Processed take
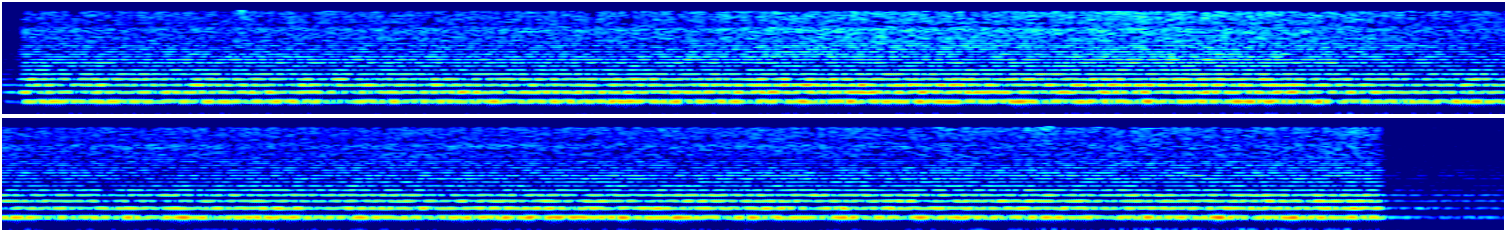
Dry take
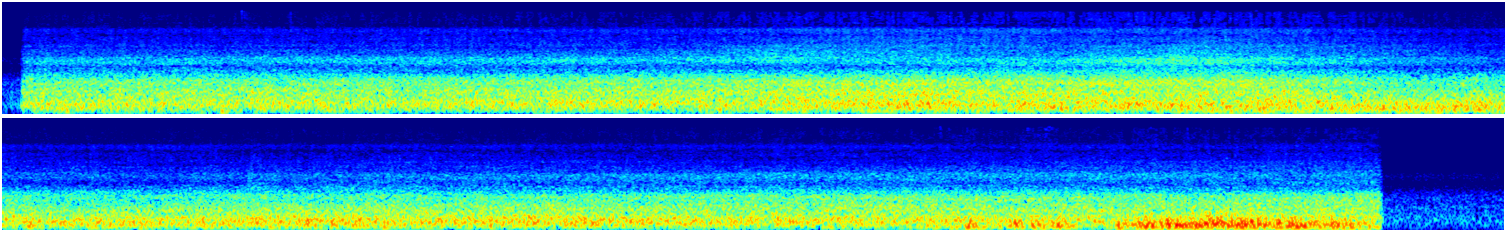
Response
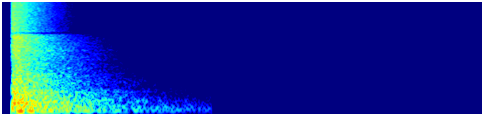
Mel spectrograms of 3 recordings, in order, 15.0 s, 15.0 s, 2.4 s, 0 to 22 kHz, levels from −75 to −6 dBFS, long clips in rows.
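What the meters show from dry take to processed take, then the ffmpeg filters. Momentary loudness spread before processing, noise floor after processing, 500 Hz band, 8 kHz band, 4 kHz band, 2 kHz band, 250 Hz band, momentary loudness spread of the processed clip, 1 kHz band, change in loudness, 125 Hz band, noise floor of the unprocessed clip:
6 LU, -38 dBFS, -3.5 dB, +7.0 dB, +0.5 dB, -3.5 dB, -6.5 dB, 6 LU, -2.0 dB, -4.0 dB, under -40 dB, -30 dBFS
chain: -af "aemphasis=mode=production:type=bsi,afftfilt=real='re*4*eq(mod(b,16),0)':imag='im*4*eq(mod(b,16),0)':win_size=2048:overlap=0.75"

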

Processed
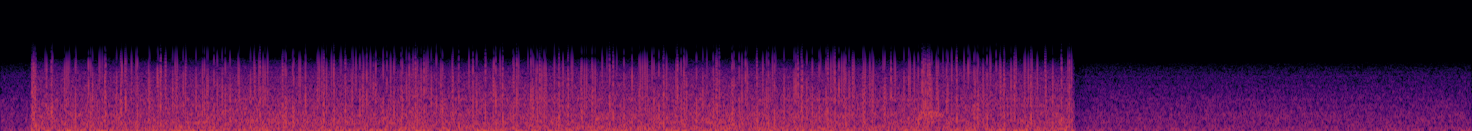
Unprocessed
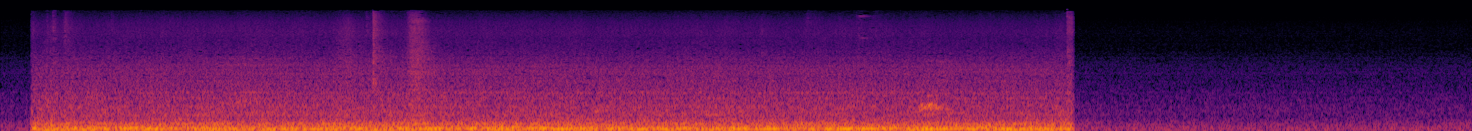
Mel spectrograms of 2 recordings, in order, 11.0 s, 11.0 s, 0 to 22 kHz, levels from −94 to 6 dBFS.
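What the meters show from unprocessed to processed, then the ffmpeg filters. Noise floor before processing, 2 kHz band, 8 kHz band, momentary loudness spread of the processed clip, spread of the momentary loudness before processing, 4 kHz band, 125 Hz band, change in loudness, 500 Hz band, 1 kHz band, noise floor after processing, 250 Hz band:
-50 dBFS, -1.0 dB, under -35 dB, 14 LU, 3 LU, -8.0 dB, -20.0 dB, -13.5 dB, -4.0 dB, -3.5 dB, -53 dBFS, -12.0 dB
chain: -filter_complex "[0:a]acrossover=split=150 2200:gain=0.158 1 0.0708[s0][s1][s2];[s0][s1][s2]amix=inputs=3:normalize=0,acrossover=split=710|1500[s3][s4][s5];[s3]acompressor=threshold=0.0112:ratio=4[s6];[s4]acompressor=threshold=0.00178:ratio=4[s7];[s5]acompressor=threshold=0.00158:ratio=4[s8];[s6][s7][s8]amix=inputs=3:normalize=0,aresample=16000,aeval=exprs='(mod(42.2*val(0)+1,2)-1)/42.2':c=same,aresample=44100,highpass=f=240:t=q:w=0.5412,highpass=f=240:t=q:w=1.307,lowpass=f=3100:t=q:w=0.5176,lowpass=f=3100:t=q:w=0.7071,lowpass=f=3100:t=q:w=1.932,afreqshift=-230,volume=1.88"

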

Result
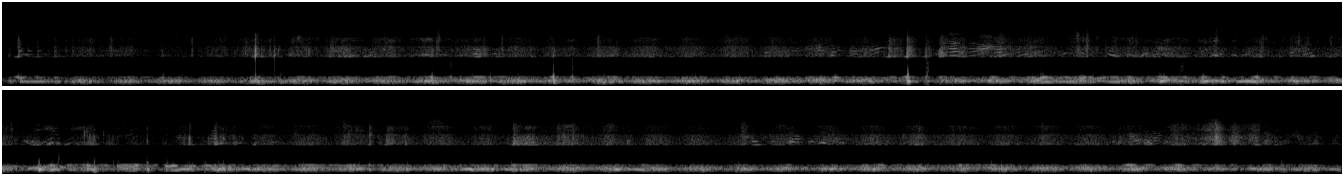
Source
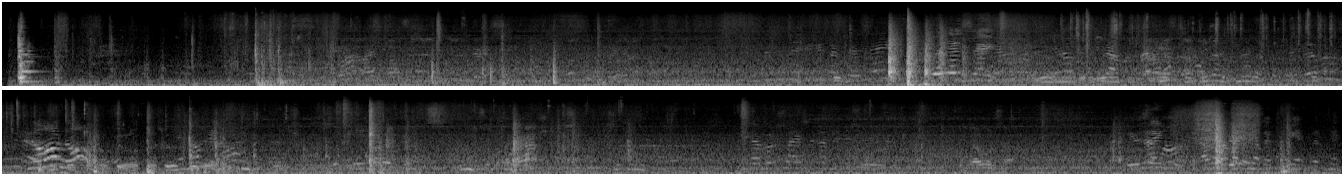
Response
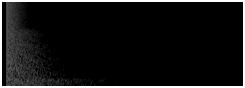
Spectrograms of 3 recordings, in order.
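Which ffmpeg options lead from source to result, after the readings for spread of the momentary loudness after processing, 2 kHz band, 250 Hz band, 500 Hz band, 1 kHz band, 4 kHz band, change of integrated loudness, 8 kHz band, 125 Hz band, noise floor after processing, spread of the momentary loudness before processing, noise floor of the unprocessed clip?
6 LU, -10.0 dB, -1.5 dB, -13.5 dB, under -40 dB, -15.0 dB, -8.5 dB, under -30 dB, -16.0 dB, -49 dBFS, 14 LU, -40 dBFS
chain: -filter_complex "[0:a]afftfilt=real='re*(1-between(b*sr/4096,440,1500))':imag='im*(1-between(b*sr/4096,440,1500))':win_size=4096:overlap=0.75,acompressor=threshold=0.0158:ratio=5,tremolo=f=2.3:d=0.72,highpass=f=220:w=0.5412,highpass=f=220:w=1.3066,equalizer=f=230:t=q:w=4:g=8,equalizer=f=370:t=q:w=4:g=-7,equalizer=f=550:t=q:w=4:g=7,equalizer=f=1100:t=q:w=4:g=-5,equalizer=f=1800:t=q:w=4:g=-4,equalizer=f=2700:t=q:w=4:g=-10,lowpass=f=3000:w=0.5412,lowpass=f=3000:w=1.3066,asplit=2[s0][s1];[s1]adelay=190,highpass=300,lowpass=3400,asoftclip=type=hard:threshold=0.0133,volume=0.355[s2];[s0][s2]amix=inputs=2:normalize=0,volume=2.11"

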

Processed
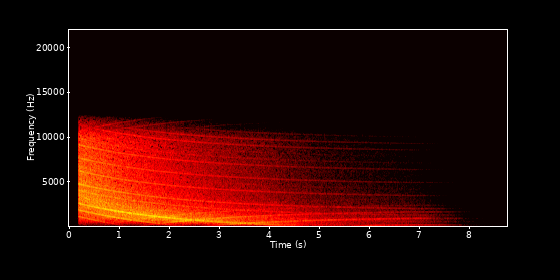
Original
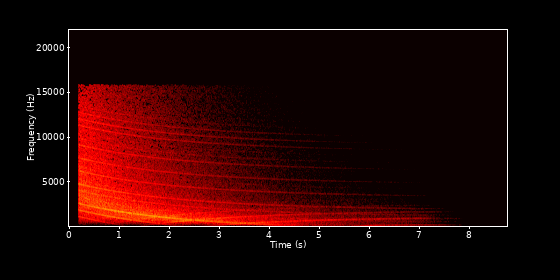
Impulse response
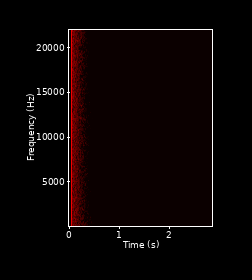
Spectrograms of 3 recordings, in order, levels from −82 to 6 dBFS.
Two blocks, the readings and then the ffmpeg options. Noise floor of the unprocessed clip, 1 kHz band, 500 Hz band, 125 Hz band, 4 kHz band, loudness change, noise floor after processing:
under -85 dBFS, +9.5 dB, +9.5 dB, +8.0 dB, +9.5 dB, +9.5 dB, -79 dBFS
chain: -filter_complex "[0:a]bandreject=f=314.1:t=h:w=4,bandreject=f=628.2:t=h:w=4,bandreject=f=942.3:t=h:w=4,bandreject=f=1256.4:t=h:w=4,bandreject=f=1570.5:t=h:w=4,bandreject=f=1884.6:t=h:w=4,bandreject=f=2198.7:t=h:w=4,bandreject=f=2512.8:t=h:w=4,bandreject=f=2826.9:t=h:w=4,bandreject=f=3141:t=h:w=4,bandreject=f=3455.1:t=h:w=4,asplit=2[s0][s1];[s1]aeval=exprs='val(0)*gte(abs(val(0)),0.00794)':c=same,volume=0.282[s2];[s0][s2]amix=inputs=2:normalize=0,aresample=22050,aresample=44100,volume=2.37"

